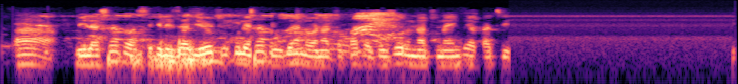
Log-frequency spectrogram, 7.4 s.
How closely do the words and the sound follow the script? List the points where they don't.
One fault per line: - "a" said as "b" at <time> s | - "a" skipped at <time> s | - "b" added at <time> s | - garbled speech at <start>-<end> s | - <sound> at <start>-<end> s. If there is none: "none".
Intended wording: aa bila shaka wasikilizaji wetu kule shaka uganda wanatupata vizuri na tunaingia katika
none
